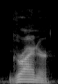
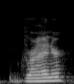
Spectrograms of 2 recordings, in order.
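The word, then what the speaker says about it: Griner: Grryer. Grryer.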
